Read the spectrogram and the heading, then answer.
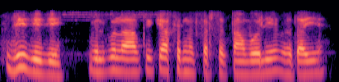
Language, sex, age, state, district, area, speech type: Urdu, male, 18-30, Uttar Pradesh, Saharanpur, urban, conversation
